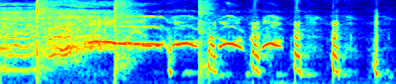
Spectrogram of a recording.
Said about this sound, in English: Sorry, I'm screaming. I'm going to calm down real quick.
